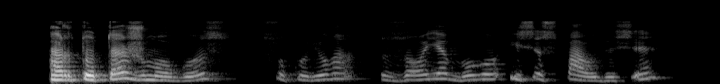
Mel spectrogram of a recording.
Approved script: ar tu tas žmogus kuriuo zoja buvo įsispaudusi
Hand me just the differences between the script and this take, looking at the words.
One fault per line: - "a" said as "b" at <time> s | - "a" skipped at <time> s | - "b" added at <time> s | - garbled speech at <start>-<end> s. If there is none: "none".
- "su" added at 2.7 s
